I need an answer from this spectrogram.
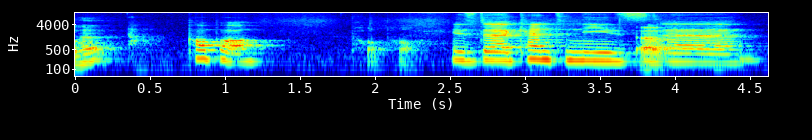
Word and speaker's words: Po-Po: But how do you say it? Popo? Popo. Because it's different in Mandarin, isn't it? Popo. Popo. Popo. Yeah. Because that's the Cantonese. Yeah, it's the Cantonese.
